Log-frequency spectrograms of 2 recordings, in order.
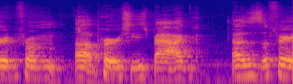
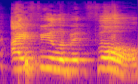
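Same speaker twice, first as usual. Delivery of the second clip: loud, slow, drawn-out sulky fairy voice; 8 semitones higher, 16 dB louder than usual. Voicing a fairy who crosses his arms at the others: sulky fairy voice. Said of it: "turns around and crosses his arms".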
